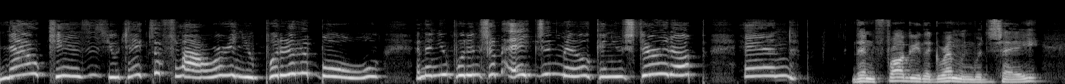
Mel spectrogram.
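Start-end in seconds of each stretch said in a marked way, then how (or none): 0.0-8.0 very high, sing-song lady's lecturing voice. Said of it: "She'd go".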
